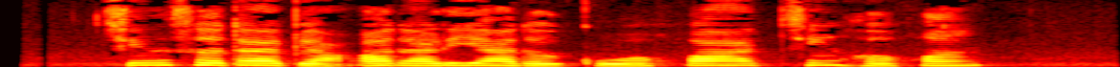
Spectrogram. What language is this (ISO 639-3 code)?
zho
